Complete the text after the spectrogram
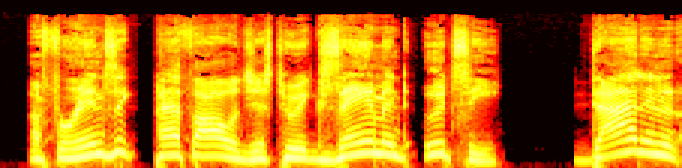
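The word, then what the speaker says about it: Ötzi: The curse of Utsi.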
